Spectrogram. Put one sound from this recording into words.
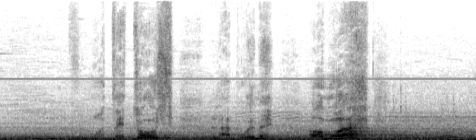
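A man speaks tensely and threateningly, close by.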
